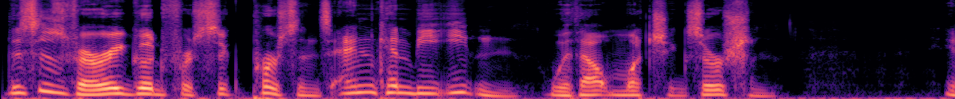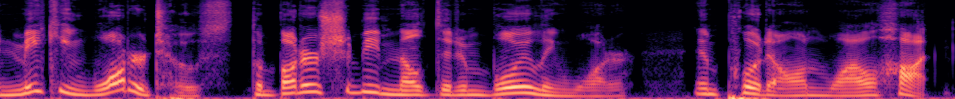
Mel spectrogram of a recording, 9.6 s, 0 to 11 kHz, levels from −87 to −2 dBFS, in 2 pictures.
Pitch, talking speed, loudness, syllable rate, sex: 155 Hz, 195 wpm, -18 LUFS, 5.4 syllables/s, male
